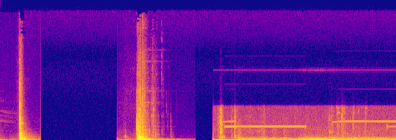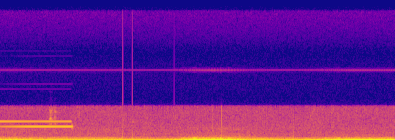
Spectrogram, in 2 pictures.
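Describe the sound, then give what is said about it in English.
Two sharp thumps, then the engine of a black American muscle car catches and settles into a steady low idle rumble, with thin whirring tones like power windows sliding down over the engine noise. “I slide into the driver's seat and crank the AC as soon as the car is on, leaving the windows down to let the air circulate out.”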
